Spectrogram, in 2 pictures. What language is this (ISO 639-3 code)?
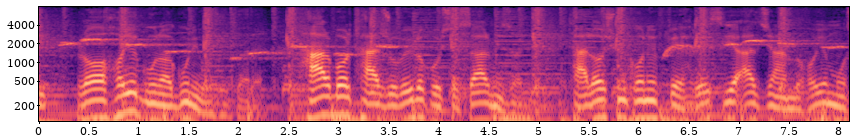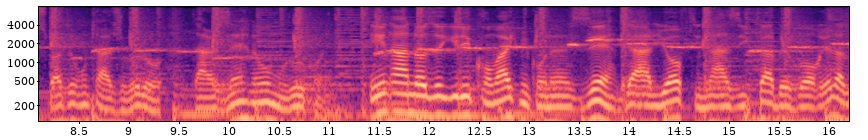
fas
